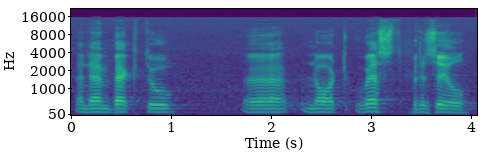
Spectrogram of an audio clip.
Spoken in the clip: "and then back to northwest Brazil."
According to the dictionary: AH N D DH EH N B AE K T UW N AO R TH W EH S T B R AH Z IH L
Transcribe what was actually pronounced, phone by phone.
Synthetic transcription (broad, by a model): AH N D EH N B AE K T UW N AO R T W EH S T B R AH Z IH L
